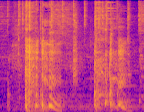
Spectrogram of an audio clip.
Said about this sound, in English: Mind them coughing.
